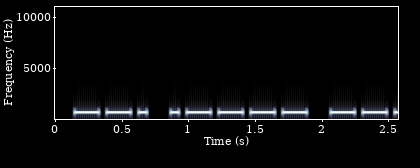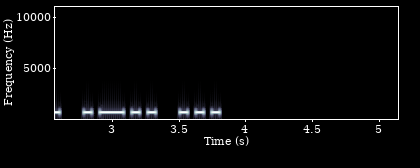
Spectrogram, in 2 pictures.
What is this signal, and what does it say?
Morse code, heard as a keyed tone, about 20 wpm, 700 Hz. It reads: G1GLS
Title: DXCC-100 Call Signs - 5 Characters - Repeated 2x - 20wpm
